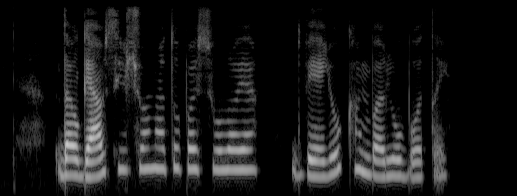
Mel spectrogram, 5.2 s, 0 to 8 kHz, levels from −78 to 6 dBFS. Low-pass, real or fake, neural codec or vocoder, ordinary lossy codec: 7.2 kHz; fake; codec, 16 kHz, 16 kbps, FunCodec, trained on LibriTTS, 50 frames a second; MP3, 48 kbps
